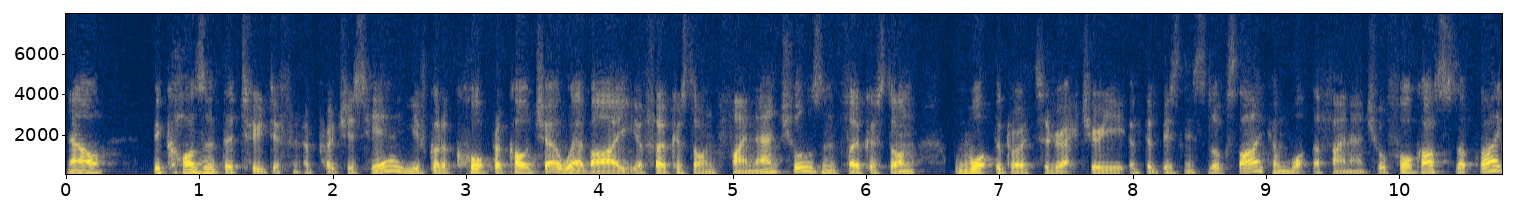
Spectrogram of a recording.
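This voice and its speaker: Speaking at a very fast pace, a man with a medium pitch sounds somewhat breathy, his intonation lively. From United Kingdom. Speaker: crowdfunding platform representative. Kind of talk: presentation.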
